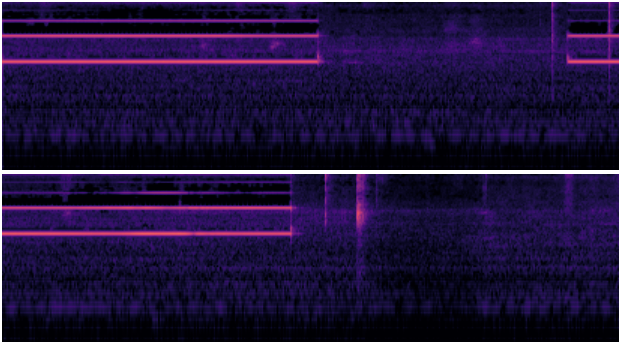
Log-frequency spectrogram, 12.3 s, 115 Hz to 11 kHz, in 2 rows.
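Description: HP BL460c G6 blade server's system beeper sounding long, steady, high-pitched beeps: one stops about three seconds in, and after a gap of about two and a half seconds another lasts about three and a half seconds. The beeping is the server's alarm for a memory error at power-on.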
